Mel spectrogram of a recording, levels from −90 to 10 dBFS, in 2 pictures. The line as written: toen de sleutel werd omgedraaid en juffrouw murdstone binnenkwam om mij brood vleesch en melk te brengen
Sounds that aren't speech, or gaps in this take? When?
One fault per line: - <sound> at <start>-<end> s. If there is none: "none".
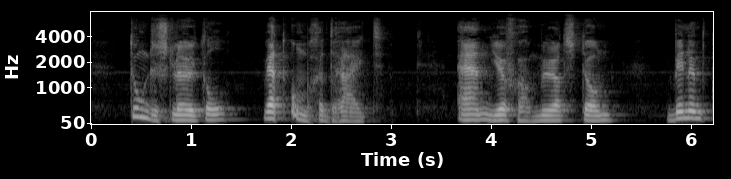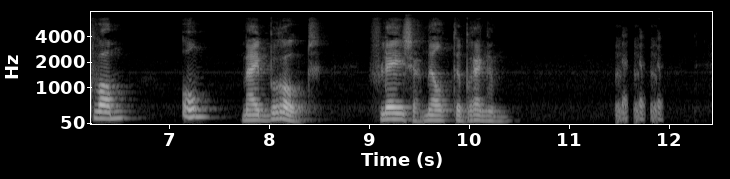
- laugh at 11.5-12.0 s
